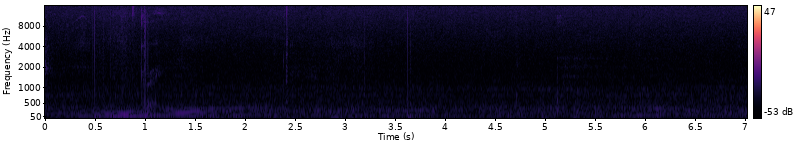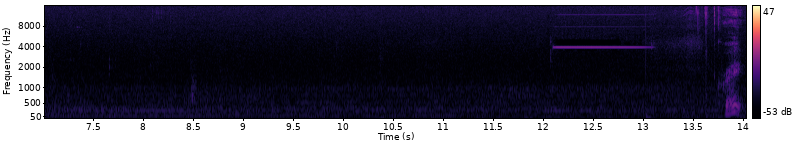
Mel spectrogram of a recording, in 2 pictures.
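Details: Quiet room hum, then a short steady electronic beep as an automatic blood pressure cuff finishes its arm reading during a demonstration exam.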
